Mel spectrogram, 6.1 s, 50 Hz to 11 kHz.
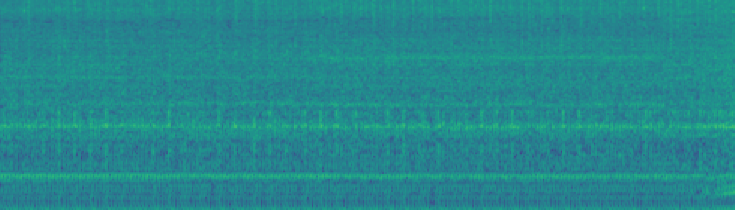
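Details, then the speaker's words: Scout 155 boat outboard after replacing a part to fix a charging issue: smooth, even idle with steady low burble, no stumbling or rattles; charging fixed and idle improved with higher voltage. ">> Well, it looks like our charging issue is fixed. It also cranked up and seemed to idle better with that higher voltage."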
